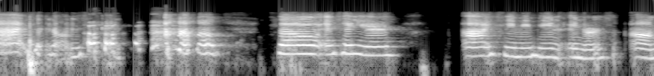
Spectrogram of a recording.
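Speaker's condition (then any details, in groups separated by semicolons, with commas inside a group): Pompe disease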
